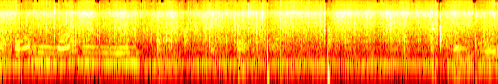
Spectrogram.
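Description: Cooked rice stir-fried in a pan for Filipino sinangag, a loud continuous sizzle close by with scraping stirs and a couple of sharp knocks of the spatula.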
